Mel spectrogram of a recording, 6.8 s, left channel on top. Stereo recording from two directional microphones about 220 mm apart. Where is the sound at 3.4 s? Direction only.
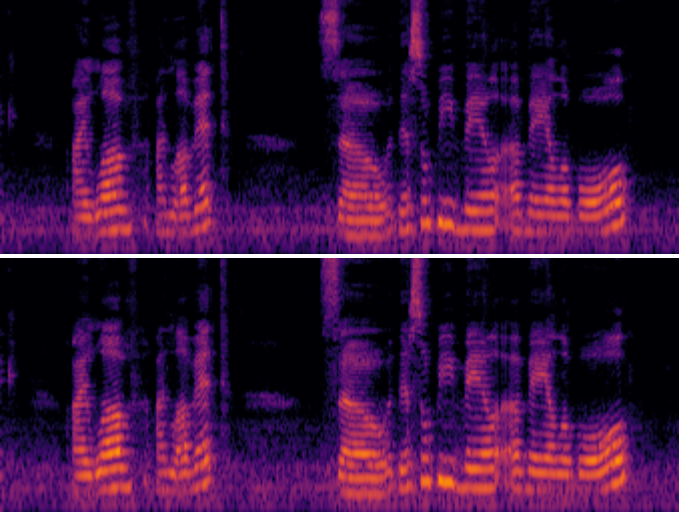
5° left (ahead or behind).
